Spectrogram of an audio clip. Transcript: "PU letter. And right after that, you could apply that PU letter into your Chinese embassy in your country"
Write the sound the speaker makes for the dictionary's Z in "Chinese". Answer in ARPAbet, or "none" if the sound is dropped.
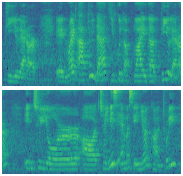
S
